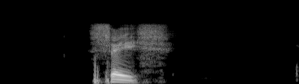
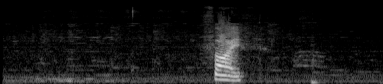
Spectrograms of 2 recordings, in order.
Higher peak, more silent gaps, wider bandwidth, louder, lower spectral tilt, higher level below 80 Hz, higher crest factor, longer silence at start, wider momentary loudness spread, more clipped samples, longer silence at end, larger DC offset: about the same, -2 dBFS vs -2 dBFS; neither; second, 7.2 kHz vs 16 kHz; second, -19 LUFS vs -14 LUFS; about the same, -5 dB/octave vs -4.5 dB/octave; first, -52 dBFS vs -60 dBFS; about the same, 24 dB vs 22 dB; first, 0.9 s vs 0.7 s; second, 16 LU vs 29 LU; neither; first, 1.35 s vs 0.65 s; neither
